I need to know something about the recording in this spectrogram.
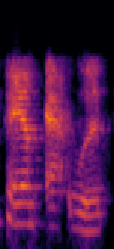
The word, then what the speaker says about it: Pam Atwood: come out am I saying it correctly Pam Atwood yes us today and she's going to help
